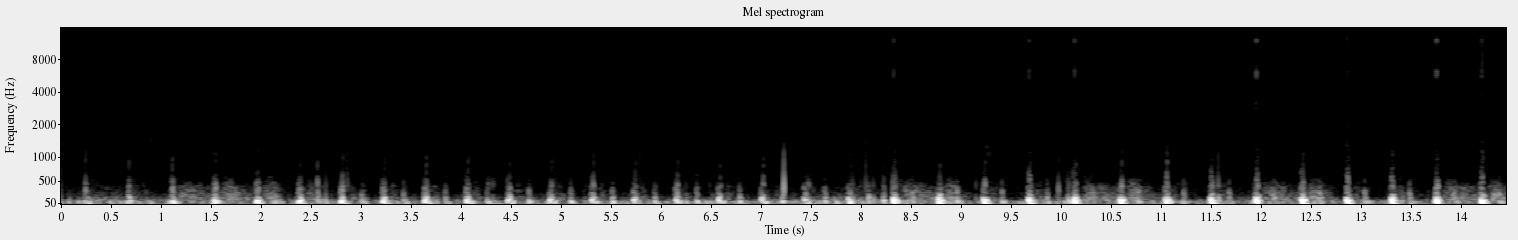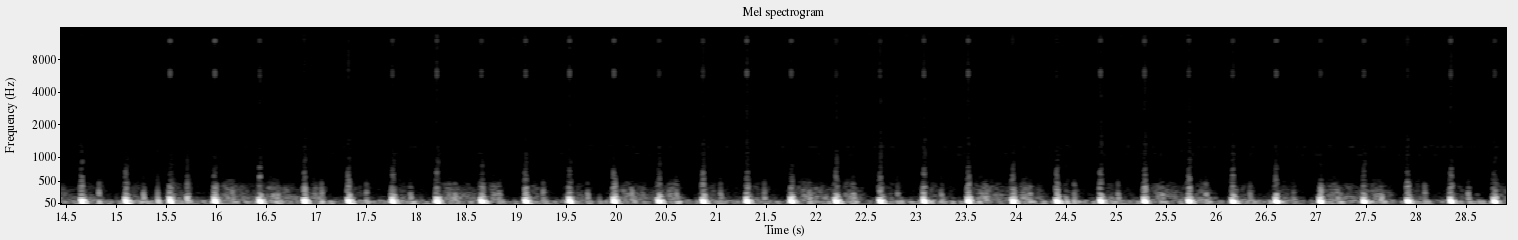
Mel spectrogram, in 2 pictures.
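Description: Fast heartbeat recorded at the cardiac apex: a steady, even run of low heart-sound thumps, a little louder from about eight seconds in.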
